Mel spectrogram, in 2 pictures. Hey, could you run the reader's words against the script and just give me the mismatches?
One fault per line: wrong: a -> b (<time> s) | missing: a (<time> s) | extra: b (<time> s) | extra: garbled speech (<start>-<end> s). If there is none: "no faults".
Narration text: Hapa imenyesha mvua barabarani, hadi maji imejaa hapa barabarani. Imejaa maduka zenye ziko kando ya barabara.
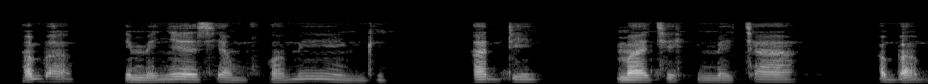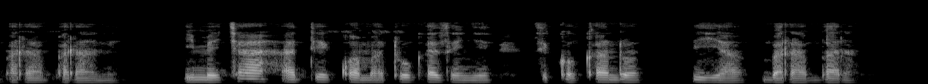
wrong: barabarani -> mingi (2.9 s)
extra: hadi kwa (11.9 s)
